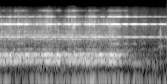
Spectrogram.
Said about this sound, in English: Meanwhile, at a nearby FBI field office, Special Agent Taylor is returning from the file room when his phone rings.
